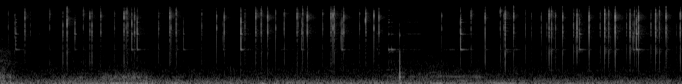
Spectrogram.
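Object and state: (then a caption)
Ceramic mug. Long nails tap and scratch the glazed outside of a white ceramic mug with a flower print, held in both hands. Dozens of quick, bright clicks with a dry scraping texture ring out over a soft low rumble. Each tap dies away almost instantly.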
